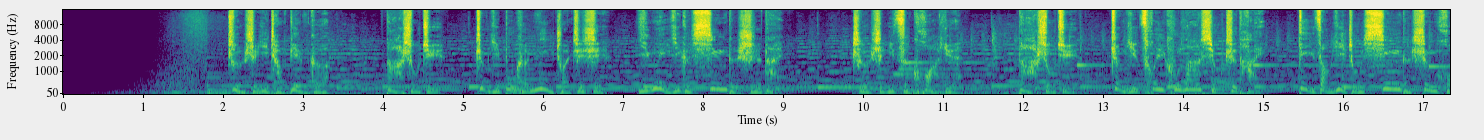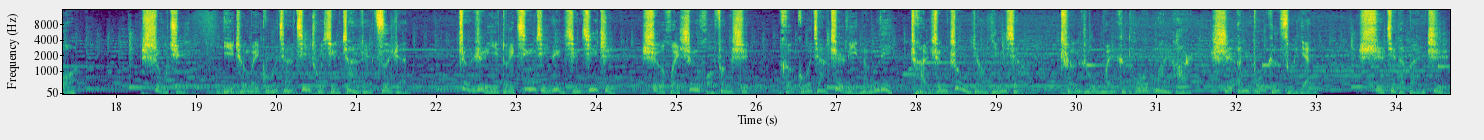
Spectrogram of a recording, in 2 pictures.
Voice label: 男国 企业宣传片 通信; 轩通逐梦

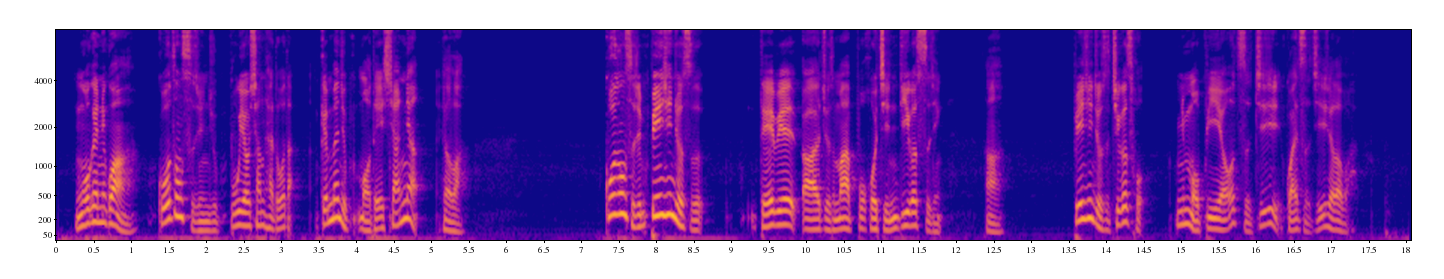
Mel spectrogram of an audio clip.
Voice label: 湖南方言 男 方言 湖南衡阳话; 方言配音

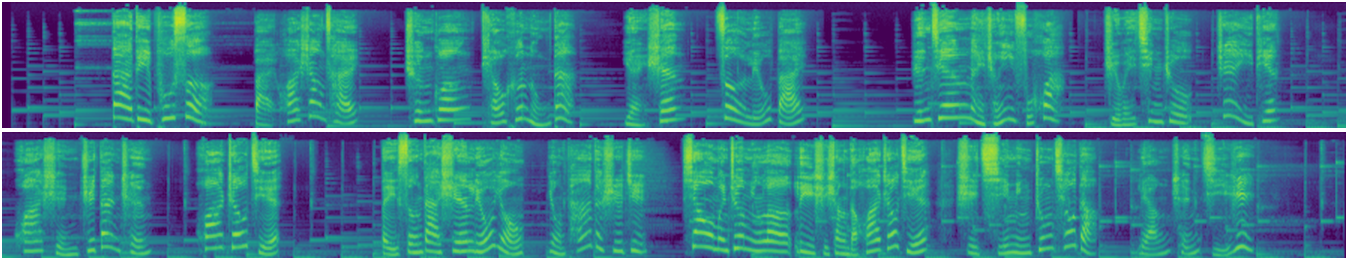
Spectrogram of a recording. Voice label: 女 活泼类 花朝节活动介绍; 文旅配音; 模仿房琪活泼类

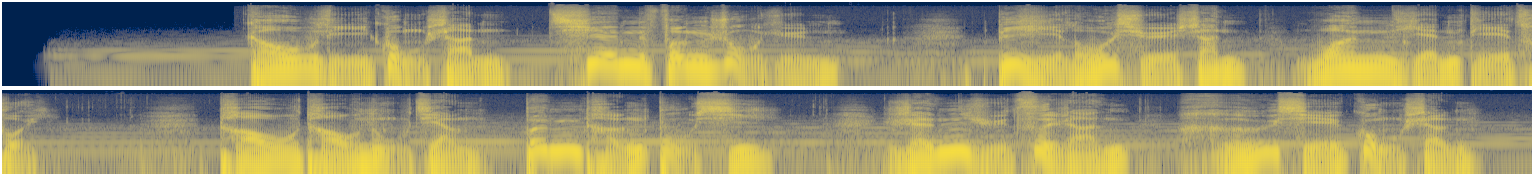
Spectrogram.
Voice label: 男 绿美城市; 泸水

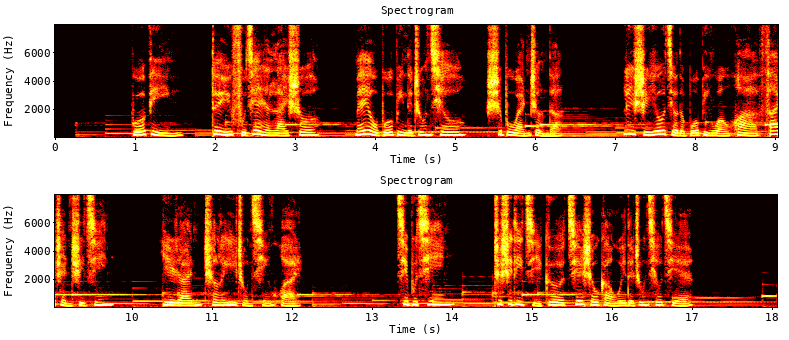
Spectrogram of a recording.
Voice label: 女 中秋 走心; 中秋节样音; 博饼

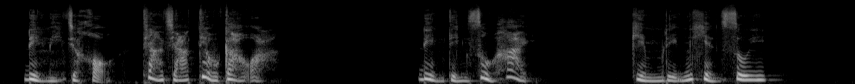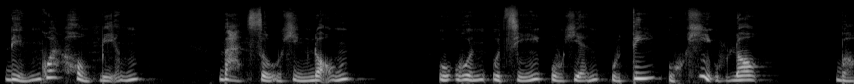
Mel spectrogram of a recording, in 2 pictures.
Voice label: 闽南语 女 闽南语试音 龙年祝福老年女; 方言配音

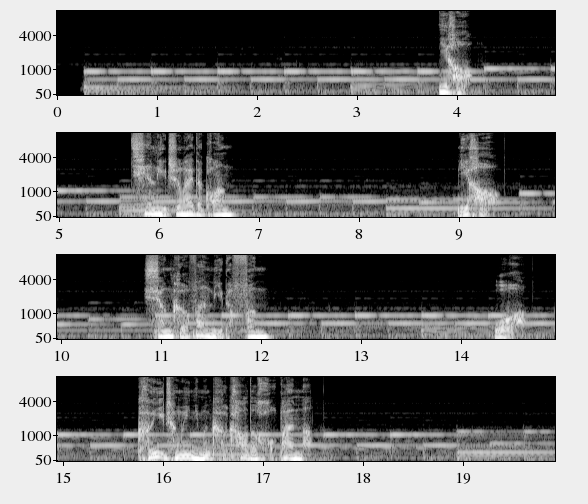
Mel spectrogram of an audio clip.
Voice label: 男 品牌形象片; 走心企业形象片样音; 阳光乐充品牌形象片

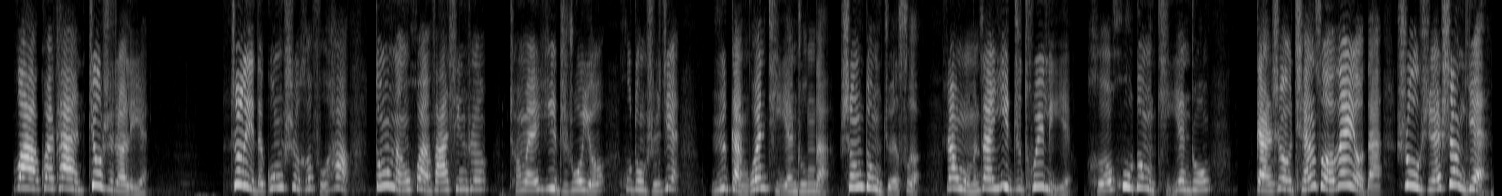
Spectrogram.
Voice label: 男真童; 儿童友好魔数馆宣传; Hape; 真童配音

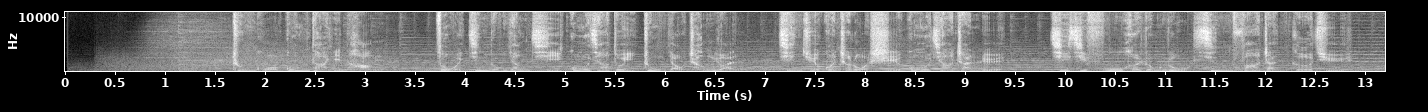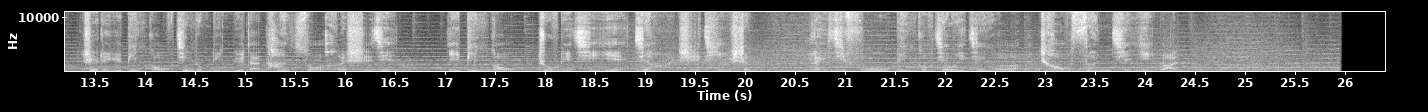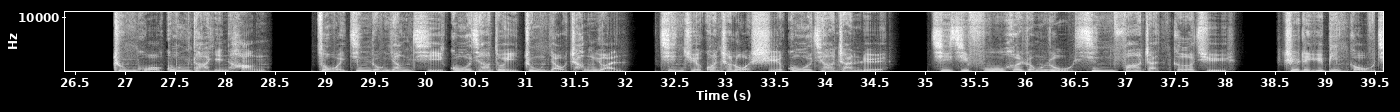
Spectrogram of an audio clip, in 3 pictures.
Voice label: 男 宣传片 银行 气势; 银行宣传样音; 中国光大银行（气势）

